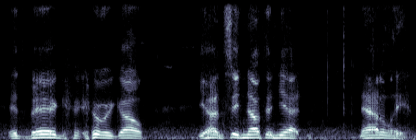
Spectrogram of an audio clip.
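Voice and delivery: ordinary delivery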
